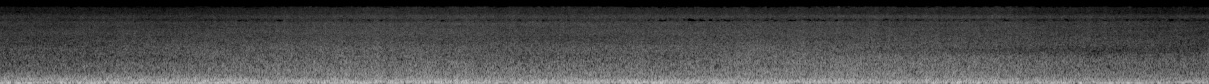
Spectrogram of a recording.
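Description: Rushing water of a rocky mountain stream and waterfall: a steady, even noise with no let-up.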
